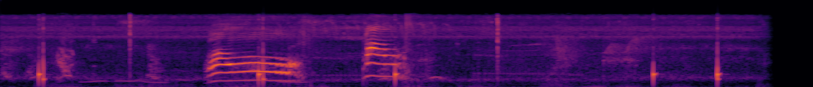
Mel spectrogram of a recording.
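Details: Koala making strange noises: two loud, harmonic wailing cries, each about a second long, the second higher and sharply rising, with scattered sharp clicks and a faint steady high-pitched hum in the background.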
